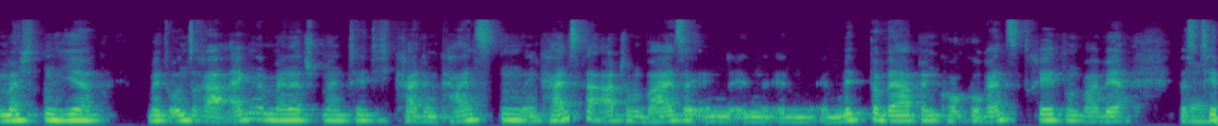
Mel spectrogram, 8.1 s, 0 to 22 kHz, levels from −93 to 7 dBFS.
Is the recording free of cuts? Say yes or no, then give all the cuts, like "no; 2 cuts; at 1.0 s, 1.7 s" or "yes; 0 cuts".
yes; 0 cuts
